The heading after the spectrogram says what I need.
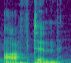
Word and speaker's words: often: Or the pronunciation of often, because people say often. And it's supposed to be often. It's kind of weird, but it'd be like fasten, hasten.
